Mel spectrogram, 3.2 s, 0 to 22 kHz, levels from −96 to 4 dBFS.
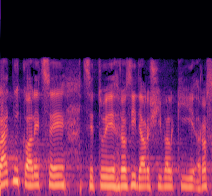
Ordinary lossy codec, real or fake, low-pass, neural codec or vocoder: MP3, 64 kbps; real; 7.2 kHz; none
